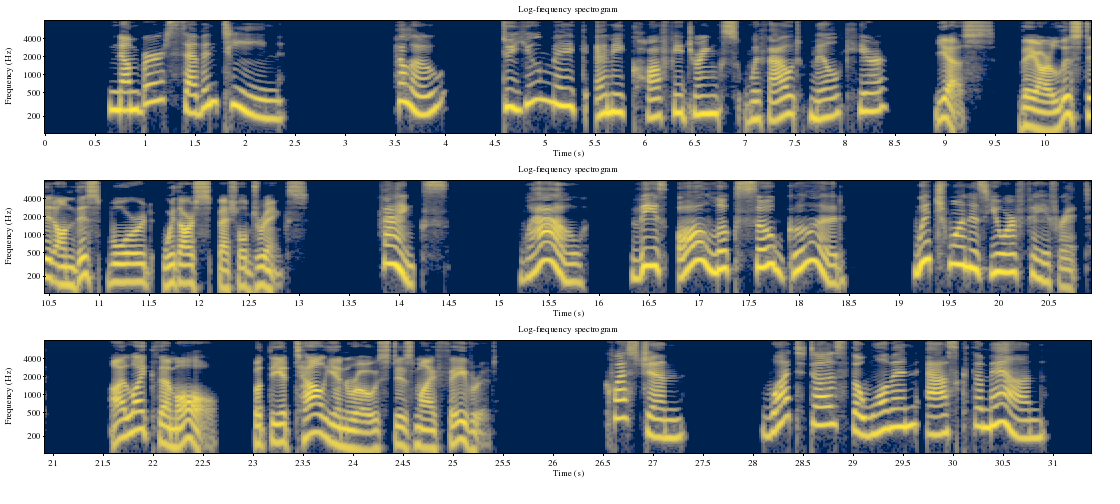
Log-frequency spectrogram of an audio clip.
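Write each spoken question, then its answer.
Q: What does the woman ask the man?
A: Which coffee drink is his favorite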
